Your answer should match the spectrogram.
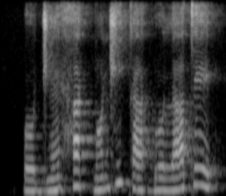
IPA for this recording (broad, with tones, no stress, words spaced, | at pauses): k͡po˨d͡ʒɛ̃˨˦ ha˦˨ɡ͡bɔ̃˨˦ d͡ʒi˦˨ka˨ɡ͡bo˨ la˨˦te˦˨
